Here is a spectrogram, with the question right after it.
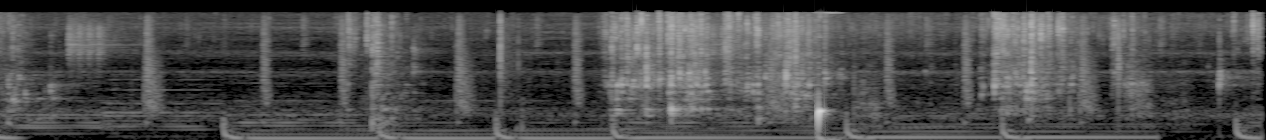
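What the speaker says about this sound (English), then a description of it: "Now we're gonna add the feet and the tripe." Pig feet and tripe dropped into a pot of water on the stove, with wet plops, squishes and drips as the pieces go in one after another, close and fairly quiet.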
